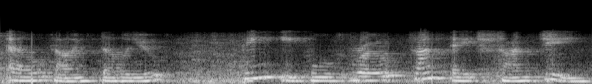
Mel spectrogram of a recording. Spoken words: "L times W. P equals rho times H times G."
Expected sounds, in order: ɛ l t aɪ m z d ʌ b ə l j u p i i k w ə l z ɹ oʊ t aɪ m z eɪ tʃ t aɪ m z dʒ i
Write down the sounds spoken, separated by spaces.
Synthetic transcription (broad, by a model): ɛ l t aɪ m z d ʌ b ə l j u p i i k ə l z ɹ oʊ t aɪ m z eɪ tʃ t aɪ m z dʒ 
